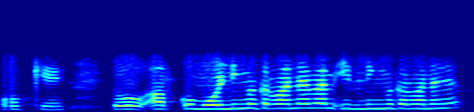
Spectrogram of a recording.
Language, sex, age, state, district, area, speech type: Urdu, female, 45-60, Uttar Pradesh, Gautam Buddha Nagar, urban, conversation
